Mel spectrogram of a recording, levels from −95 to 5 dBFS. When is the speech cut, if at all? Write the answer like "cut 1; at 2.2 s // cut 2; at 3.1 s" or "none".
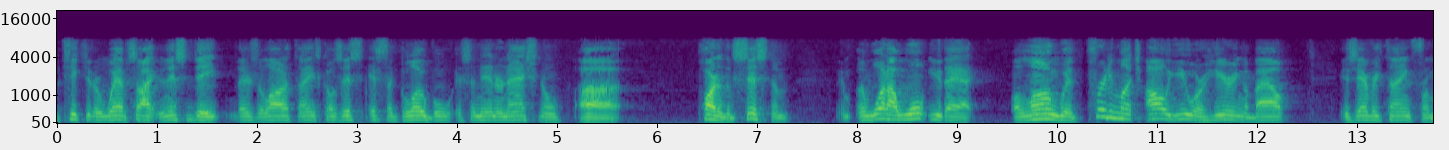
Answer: cut 1; at 5.1 s // cut 2; at 6.8 s // cut 3; at 8.8 s // cut 4; at 10.2 s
